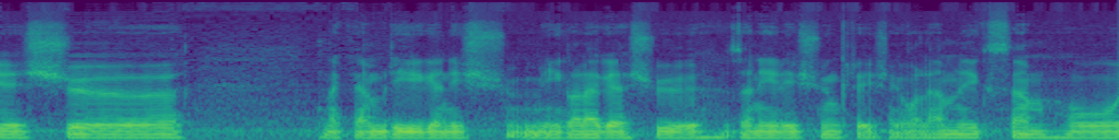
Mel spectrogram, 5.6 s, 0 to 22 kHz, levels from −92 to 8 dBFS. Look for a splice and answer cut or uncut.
cut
